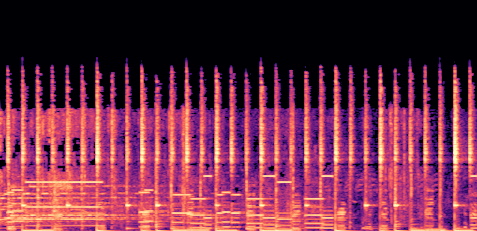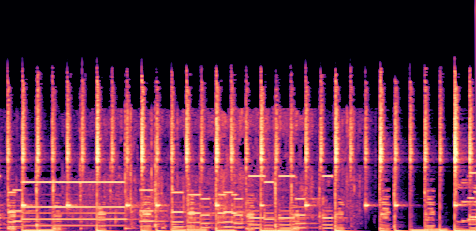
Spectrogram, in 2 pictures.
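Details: Playful comedic music with plucked notes and a thumping bass line fills the stretch, with no clear animal sound.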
